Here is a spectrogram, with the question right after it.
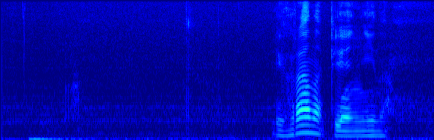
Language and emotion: Russian, sad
